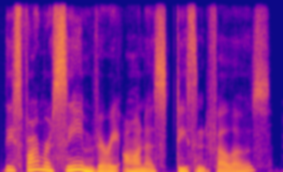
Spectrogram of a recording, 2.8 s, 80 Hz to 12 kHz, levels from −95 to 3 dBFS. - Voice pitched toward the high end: Yes, high, 200 Hz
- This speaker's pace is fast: No, average, 150 wpm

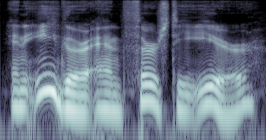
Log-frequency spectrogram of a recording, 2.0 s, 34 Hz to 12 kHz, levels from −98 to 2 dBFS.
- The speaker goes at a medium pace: Yes, average, 150 wpm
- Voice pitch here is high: No, low, 135 Hz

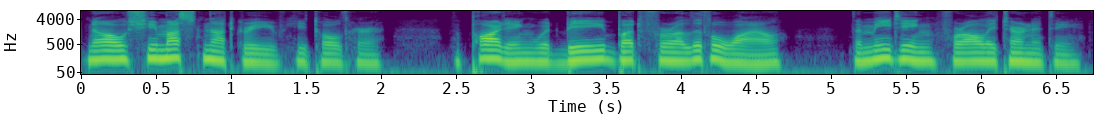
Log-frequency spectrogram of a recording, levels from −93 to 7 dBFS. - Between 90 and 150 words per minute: No, average, 195 wpm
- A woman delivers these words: No, male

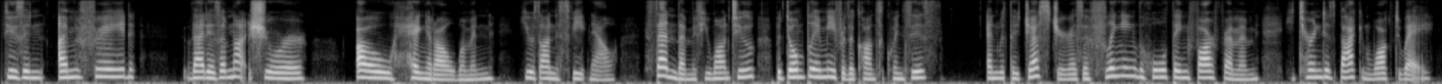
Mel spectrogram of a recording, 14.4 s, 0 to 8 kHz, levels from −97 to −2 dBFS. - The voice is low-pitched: No, high, 215 Hz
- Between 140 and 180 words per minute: No, average, 195 wpm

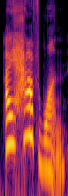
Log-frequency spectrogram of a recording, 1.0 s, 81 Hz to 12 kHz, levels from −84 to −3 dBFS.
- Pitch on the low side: No, very high, 250 Hz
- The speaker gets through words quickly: No, average, 175 wpm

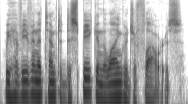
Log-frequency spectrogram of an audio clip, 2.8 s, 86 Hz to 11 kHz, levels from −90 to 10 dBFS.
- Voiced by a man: Yes, male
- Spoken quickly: Yes, fast, 235 wpm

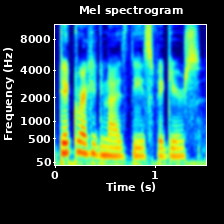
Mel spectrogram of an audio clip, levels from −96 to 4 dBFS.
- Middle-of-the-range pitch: Yes, medium, 160 Hz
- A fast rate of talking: No, average, 160 wpm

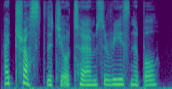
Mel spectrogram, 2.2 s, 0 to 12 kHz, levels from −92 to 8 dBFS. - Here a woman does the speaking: Yes, female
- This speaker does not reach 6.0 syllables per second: Yes, 5.6 syllables/s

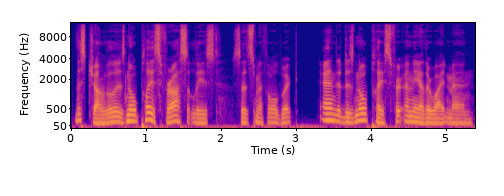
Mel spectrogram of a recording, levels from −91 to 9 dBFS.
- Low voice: Yes, low, 130 Hz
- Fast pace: Yes, fast, 245 wpm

